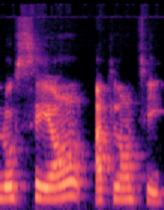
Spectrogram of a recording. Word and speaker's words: l'océan Atlantique: Paris, there's no liaison between l'océan Atlantique. L'océan Atlantique, non. L'océan Atlantique. D'accord? I know we would be, we try to not to miss the liaison, but it doesn't work there.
